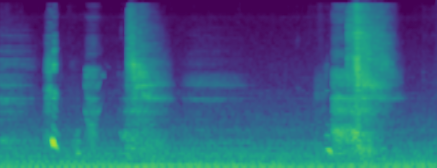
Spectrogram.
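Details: Sneezing from a person unsure whether it is allergies or a cold, also with a wet, barking cough and frequent nose blowing, trying to talk: quick in-breaths, then two explosive sneezes about two seconds apart with brief voiced sounds between.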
